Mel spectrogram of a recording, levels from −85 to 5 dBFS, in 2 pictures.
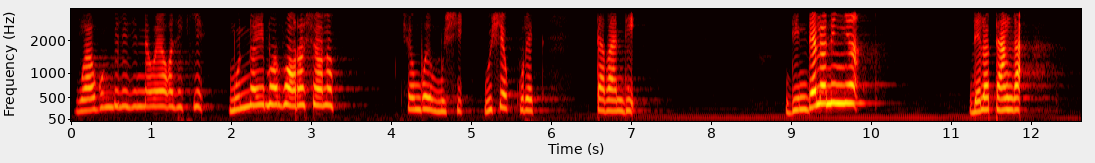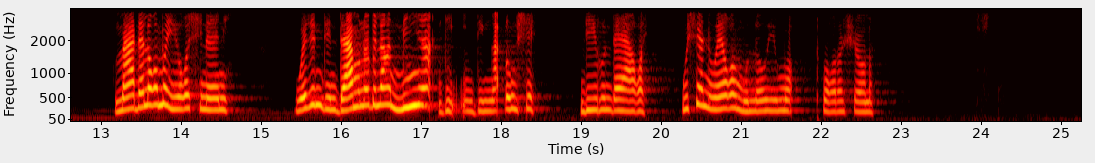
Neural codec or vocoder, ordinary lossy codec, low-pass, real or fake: none; none; 3.6 kHz; real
